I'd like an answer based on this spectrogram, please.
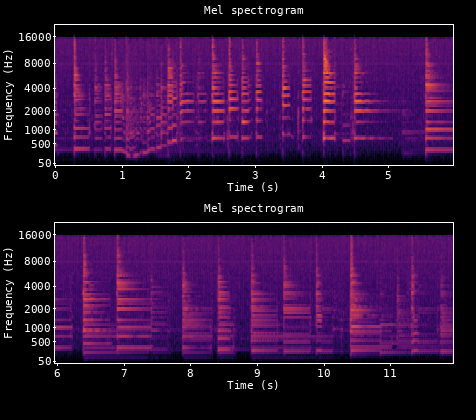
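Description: Solo classical guitar music: quickly plucked single notes, with one note sliding down and back up about a second in, then slower, fuller notes with a bass line from about halfway.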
